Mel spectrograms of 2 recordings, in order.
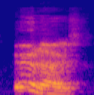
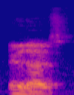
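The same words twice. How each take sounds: First: Said in the usual way. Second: Who knows muttered low and soft; soft shrugging aside "who knows?"; quiet mutter. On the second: Real, not acted. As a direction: say "who knows?" under your breath, trailing off.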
